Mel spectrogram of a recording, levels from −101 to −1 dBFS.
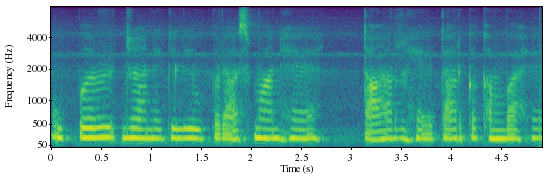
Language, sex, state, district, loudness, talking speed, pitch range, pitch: Hindi, female, Bihar, Patna, -14 LUFS, 160 wpm, 190-200 Hz, 195 Hz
